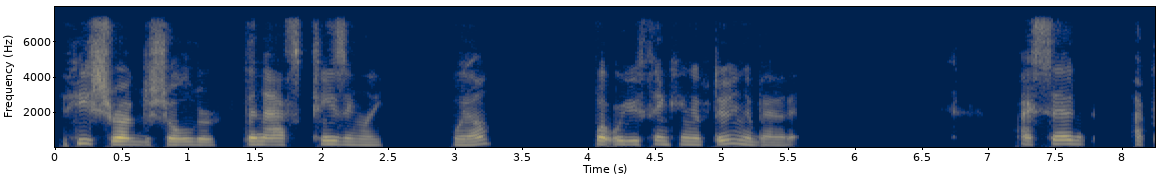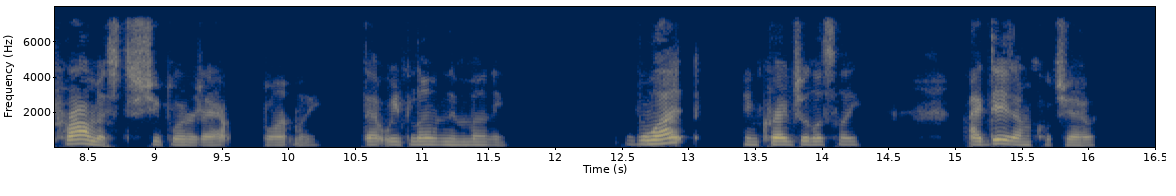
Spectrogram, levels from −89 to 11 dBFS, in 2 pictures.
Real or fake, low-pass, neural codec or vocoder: fake; 7.2 kHz; codec, 16 kHz in and 24 kHz out, 2.2 kbps, FireRedTTS-2 codec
